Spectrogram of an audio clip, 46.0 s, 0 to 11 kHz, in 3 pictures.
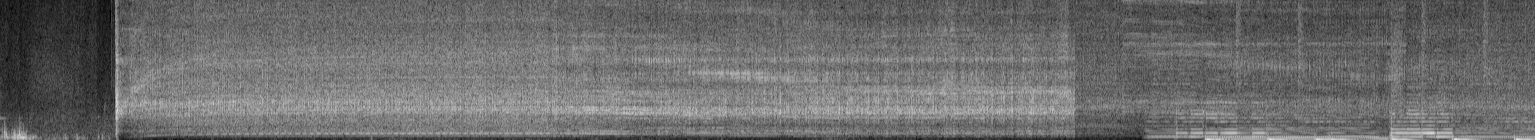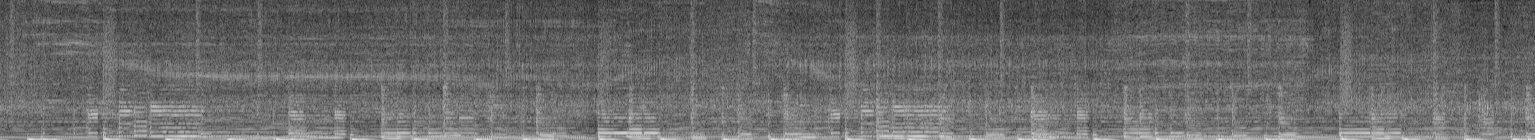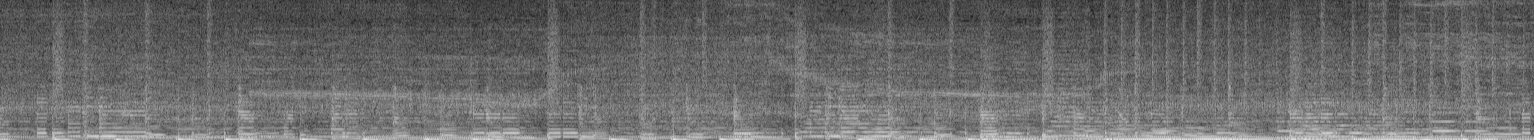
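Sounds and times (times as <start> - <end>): angle grinder cutting metal: 1.2 - 46.0
background music with steady beat: 11.7 - 46.0.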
